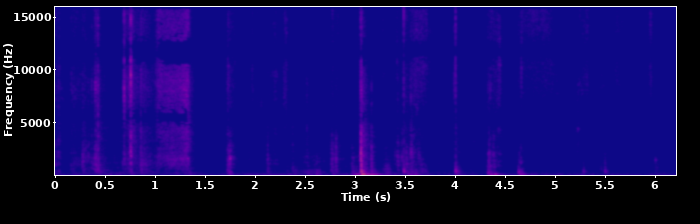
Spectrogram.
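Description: Paper and card being handled on a plastic paper trimmer: a brief rustle of paper sliding about a second in, and scattered light taps and clicks, the sharpest about three seconds in.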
